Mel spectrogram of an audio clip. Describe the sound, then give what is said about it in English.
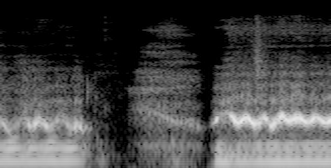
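A person hums a low steady note while whistling a wavering higher melody at the same time, two simultaneous tones, in two loud bursts separated by a brief, quieter whistled stretch. “It's humming while whistling. And that, sir, was a polyphonic tone. Because it's two tones at once.”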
